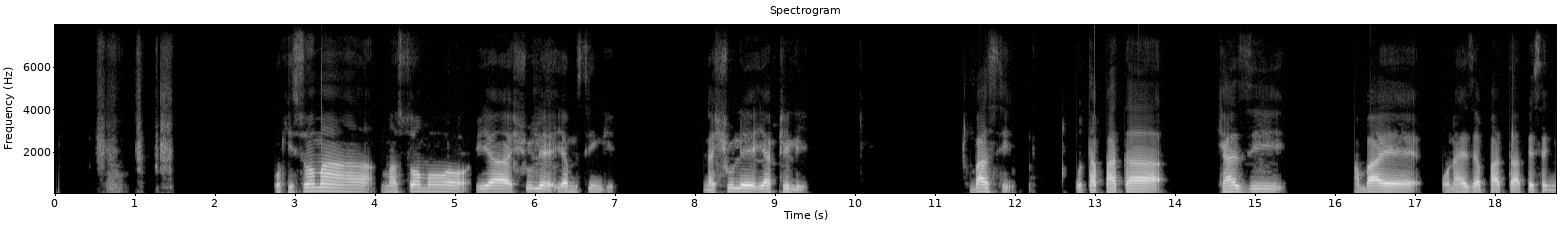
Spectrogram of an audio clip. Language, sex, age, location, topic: Swahili, male, 36-49, Wajir, education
